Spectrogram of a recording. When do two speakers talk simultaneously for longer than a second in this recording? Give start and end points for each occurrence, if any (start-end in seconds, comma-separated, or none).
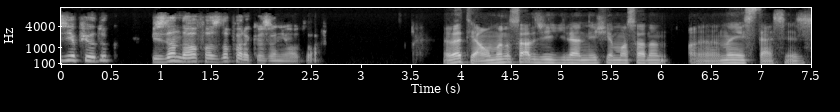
none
